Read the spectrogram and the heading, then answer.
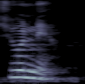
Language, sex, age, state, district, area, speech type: Hindi, female, 30-45, Madhya Pradesh, Jabalpur, urban, read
